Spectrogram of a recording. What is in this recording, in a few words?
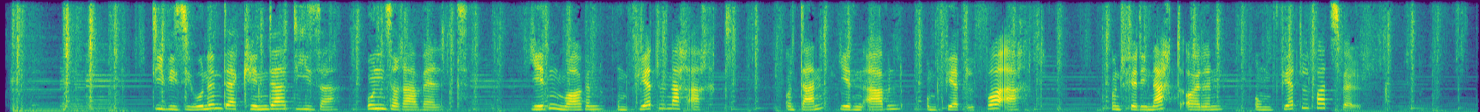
jingle Deutsch; Visionen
